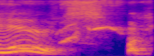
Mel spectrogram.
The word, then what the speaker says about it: Hooch: Because it rhymes Marla with smooch. Hooch.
